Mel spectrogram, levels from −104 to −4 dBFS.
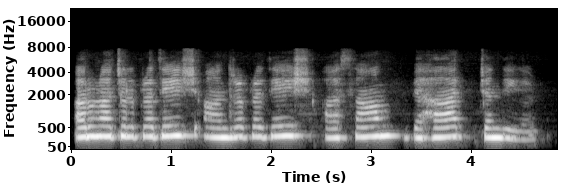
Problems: none marked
